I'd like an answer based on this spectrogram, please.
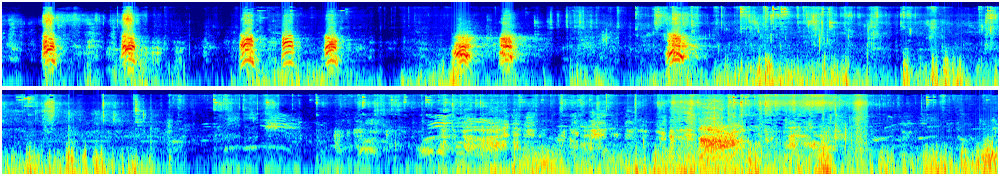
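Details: At a dog park, a husky plays with other dogs. A quick burst of sharp, clipped barks in the first seconds gives way to a noisy scuffle of growls, panting and rustling against a low rumble.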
